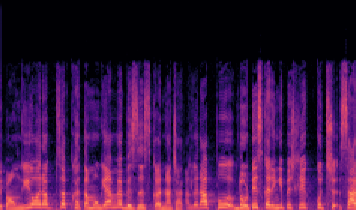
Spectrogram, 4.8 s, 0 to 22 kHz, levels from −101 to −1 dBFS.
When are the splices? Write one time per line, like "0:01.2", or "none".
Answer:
0:02.5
